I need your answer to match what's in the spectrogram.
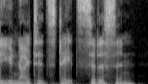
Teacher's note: Even though the word united starts with a vowel in the sentence, he's a United States citizen, it makes a consonant Y sound, so we use a.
